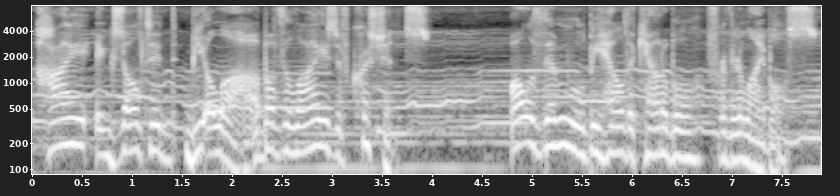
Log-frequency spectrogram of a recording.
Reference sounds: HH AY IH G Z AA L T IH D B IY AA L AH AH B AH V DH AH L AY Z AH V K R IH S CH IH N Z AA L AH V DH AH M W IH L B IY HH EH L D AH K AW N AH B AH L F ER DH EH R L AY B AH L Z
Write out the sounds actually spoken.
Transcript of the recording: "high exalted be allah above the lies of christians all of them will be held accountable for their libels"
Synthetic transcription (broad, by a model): HH AY IH G Z AA L T IH D B IY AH L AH AH B AH V DH AH L AY Z AH V K R IH S CH IH N Z AA L AH V DH AH M W IH L B IY HH EH L D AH K AW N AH B L F ER DH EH R L AY B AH L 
